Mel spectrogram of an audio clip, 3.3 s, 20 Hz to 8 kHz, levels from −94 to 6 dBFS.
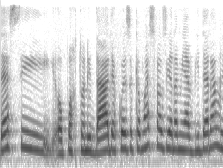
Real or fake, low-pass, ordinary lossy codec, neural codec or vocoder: real; 7.2 kHz; none; none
